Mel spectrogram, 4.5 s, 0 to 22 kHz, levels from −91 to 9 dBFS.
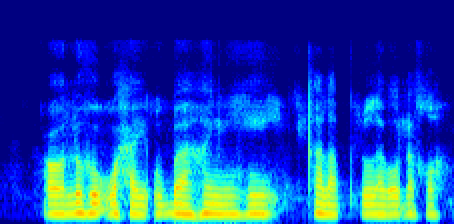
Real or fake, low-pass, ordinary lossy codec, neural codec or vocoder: fake; none; none; codec, 24 kHz, 0.9 kbps, DualCodec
